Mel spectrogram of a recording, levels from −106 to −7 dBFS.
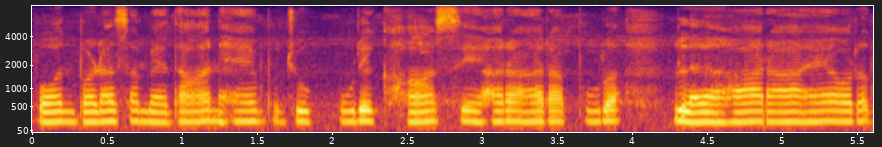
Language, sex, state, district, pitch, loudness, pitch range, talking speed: Hindi, female, Bihar, Katihar, 195 Hz, -17 LUFS, 190-200 Hz, 170 wpm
